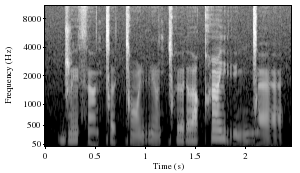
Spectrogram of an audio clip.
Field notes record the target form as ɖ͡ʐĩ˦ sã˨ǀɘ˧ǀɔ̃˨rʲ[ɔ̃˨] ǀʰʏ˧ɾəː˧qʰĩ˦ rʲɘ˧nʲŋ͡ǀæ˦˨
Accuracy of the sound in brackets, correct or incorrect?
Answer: correct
